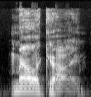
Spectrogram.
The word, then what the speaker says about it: Malachi: But it's Malachi.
